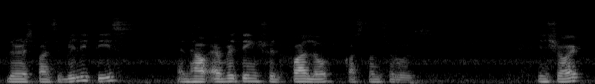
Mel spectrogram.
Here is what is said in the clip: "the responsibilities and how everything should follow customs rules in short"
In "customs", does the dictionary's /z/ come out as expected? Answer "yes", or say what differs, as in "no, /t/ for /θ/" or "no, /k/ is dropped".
no, /s/ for /z/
